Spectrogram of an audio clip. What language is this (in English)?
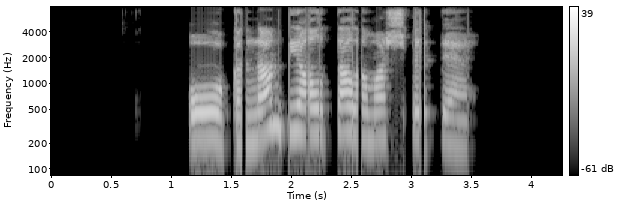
Western Mari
